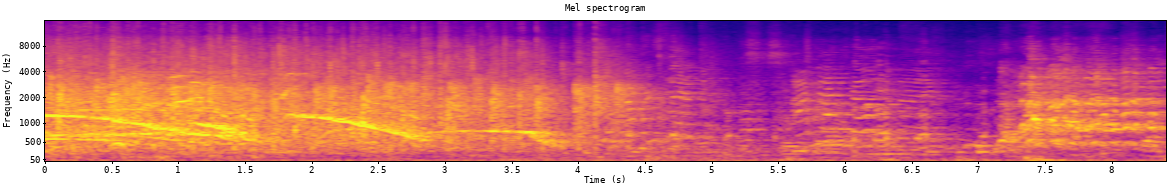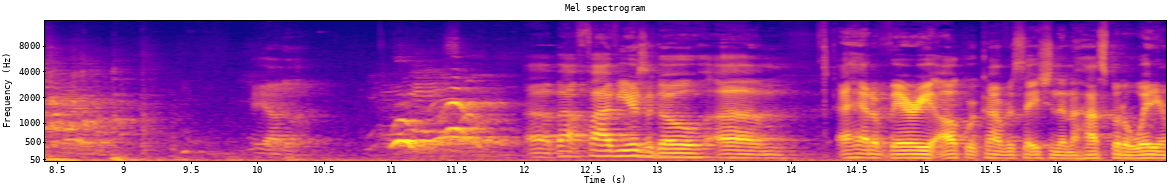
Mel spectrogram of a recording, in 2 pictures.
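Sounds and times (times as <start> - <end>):
whoops and cheers: 0.0 - 4.1, 10.9 - 11.9
large audience clapping: 0.0 - 5.2
laughter: 4.4 - 9.7
speech: 12.6 - 16.8.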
